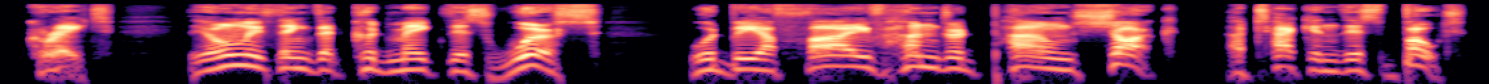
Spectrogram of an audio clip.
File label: upset; fertig classic games; schooner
